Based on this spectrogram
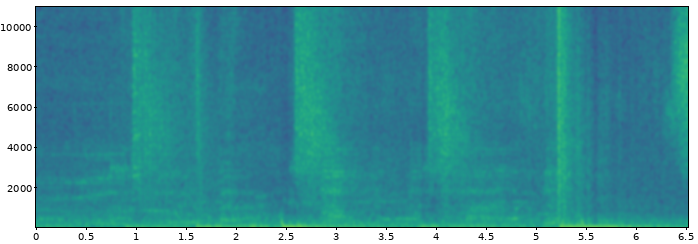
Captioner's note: soft ominous music; monster rasping softly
